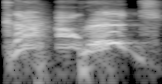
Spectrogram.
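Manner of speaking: acted-out high yelling. Retelling a wrestler yelling at the ref during a count: imitating Roman Reigns yelling. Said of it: "He just yells at him".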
